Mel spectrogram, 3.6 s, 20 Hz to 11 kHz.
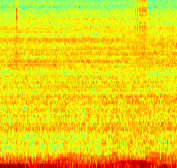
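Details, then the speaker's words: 2011 Buick Regal Turbo after timing chain repair, idling with the A/C blower on full: low, steady rumble with no misses or ticks, fan whooshing behind it; engine now smooth and healthy. "Man, the engine's smooth now, though."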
